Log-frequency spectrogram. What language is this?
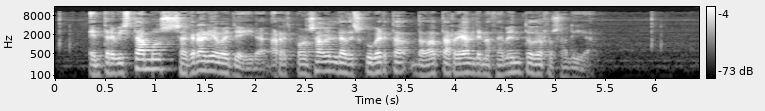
Galician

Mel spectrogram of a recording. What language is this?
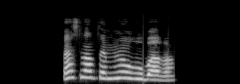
Macedonian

